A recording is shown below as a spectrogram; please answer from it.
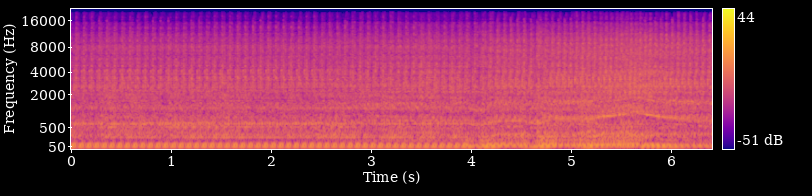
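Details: Subaru EJ22 just reinstalled and restarted, in neutral, warming up: rapid light ticking about three per second over an uneven idle.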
